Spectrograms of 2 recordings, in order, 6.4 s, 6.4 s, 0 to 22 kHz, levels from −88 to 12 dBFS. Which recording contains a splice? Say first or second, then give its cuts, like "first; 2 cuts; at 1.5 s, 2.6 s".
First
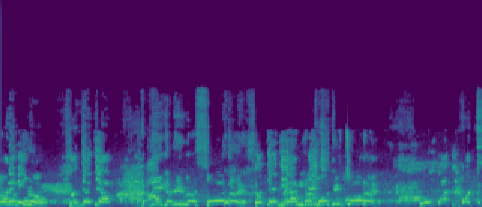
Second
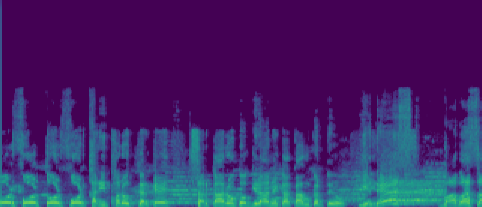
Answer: second; 1 cut; at 4.7 s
